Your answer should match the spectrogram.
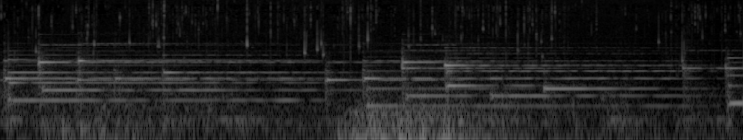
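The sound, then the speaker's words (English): Rain dripping in a steady, monotonous patter, with soft sustained musical tones ringing over it throughout. No one speaks. “living as I do in a big city remote from my old home, I invariably feel homesick listening to the harsh, monotonous drip, drip, drip of the rain.”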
